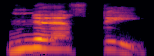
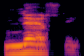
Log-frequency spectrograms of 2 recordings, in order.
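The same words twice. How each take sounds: First: "Nasty" stretched over both syllables; drawn-out disgust. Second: Low, quick "Nasty"; disgusted verdict. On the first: Comic repeating the sauce verdict, long-drawn disgust. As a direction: draw out "Nasty" slowly, letting it fall. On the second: Comic judging the special sauce, low disgust. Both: Acted.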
